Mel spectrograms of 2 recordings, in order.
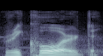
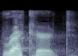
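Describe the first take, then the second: First: The stress is on the second syllable. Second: The stress is on the first syllable. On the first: It is used as a verb. "فعل ها استرسشون رو بخش بعدی" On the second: It is used as a noun. "اسم ها استرسشون رو بخش اوله"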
